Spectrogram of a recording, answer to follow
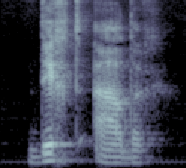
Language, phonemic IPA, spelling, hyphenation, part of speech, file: Dutch, /ˈdɪxtˌaː.dər/, dichtader, dicht‧ader, noun, Nl-dichtader.ogg
- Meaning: a fictional vein that functions as source of poetic inspiration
